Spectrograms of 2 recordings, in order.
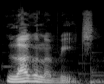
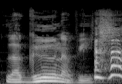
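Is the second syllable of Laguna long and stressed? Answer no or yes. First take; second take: no; yes. First: The syllable gu is short and not stressed. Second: The syllable gu is long and stressed. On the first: The speaker calls it wrong. "全然通じないんですよ。" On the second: The speaker calls it right. "発音がラグーナビーチ"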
